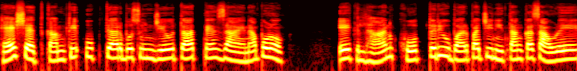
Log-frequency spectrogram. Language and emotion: Goan Konkani, sad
